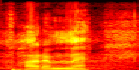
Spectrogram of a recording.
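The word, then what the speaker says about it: firm: आई के बाद आर रहेगा तो आई का उच्चारण आ हो जाता है। एफ आई आर एम इसे पढ़ेंगे फर्म। एफ आई आर एम फर्म।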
